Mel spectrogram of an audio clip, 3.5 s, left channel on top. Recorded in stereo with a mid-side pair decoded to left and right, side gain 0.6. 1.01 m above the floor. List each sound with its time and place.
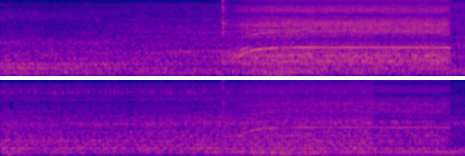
1.7 s a hair dryer: 50° left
